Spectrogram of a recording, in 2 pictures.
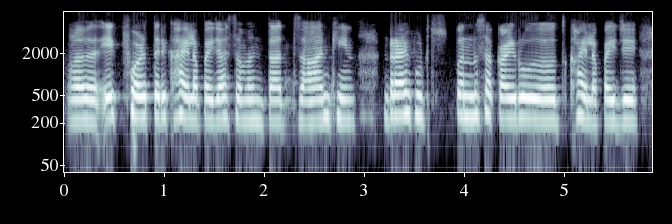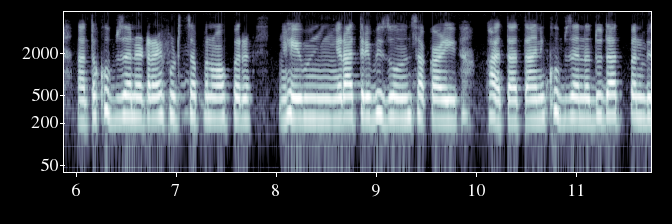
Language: Marathi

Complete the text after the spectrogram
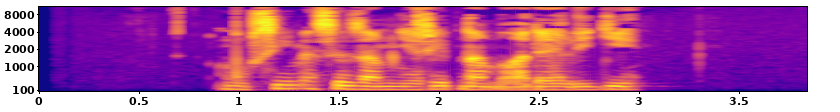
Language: Czech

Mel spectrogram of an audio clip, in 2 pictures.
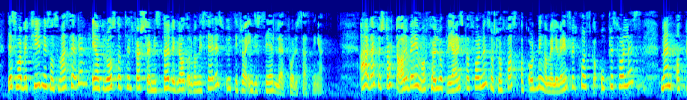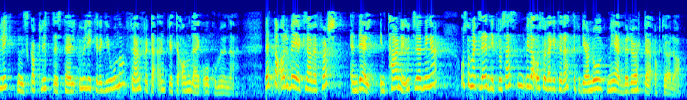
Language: Norwegian Bokmål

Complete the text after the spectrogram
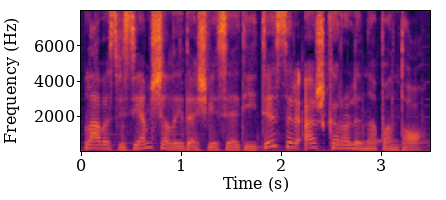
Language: Lithuanian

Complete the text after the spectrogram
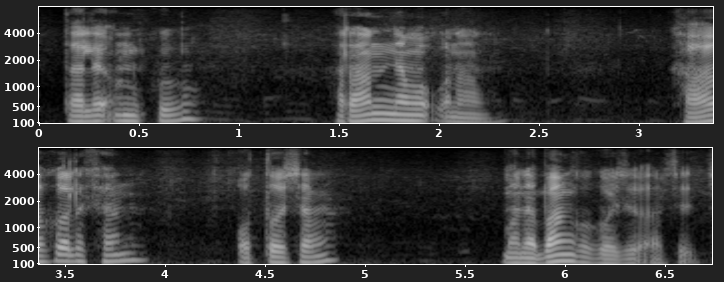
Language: Santali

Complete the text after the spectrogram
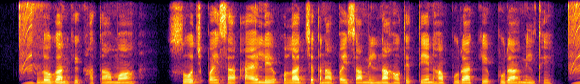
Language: Chhattisgarhi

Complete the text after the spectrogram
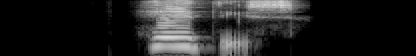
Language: Icelandic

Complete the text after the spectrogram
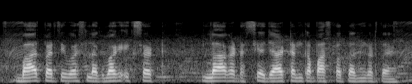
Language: Hindi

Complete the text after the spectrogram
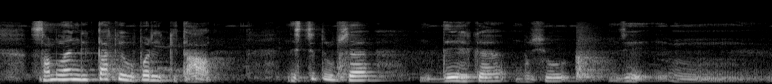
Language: Maithili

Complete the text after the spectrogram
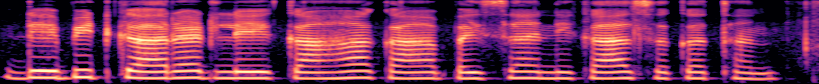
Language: Chhattisgarhi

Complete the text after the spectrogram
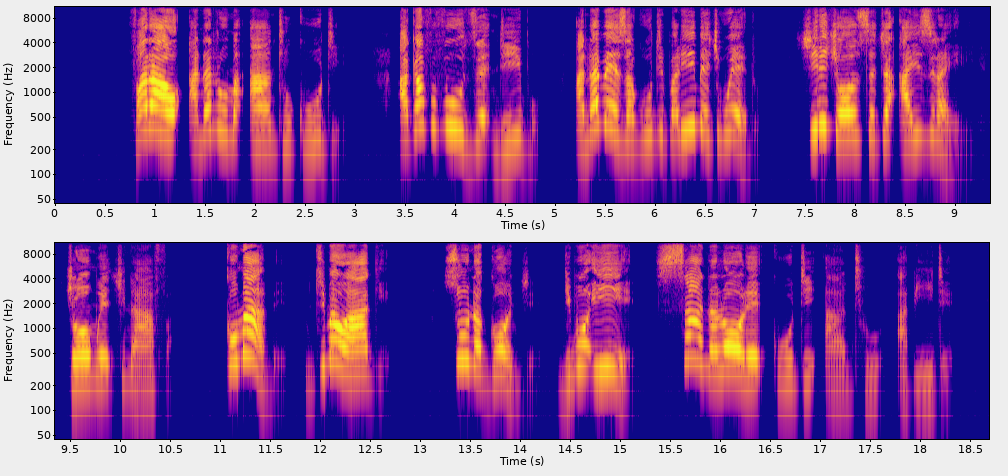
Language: Nyanja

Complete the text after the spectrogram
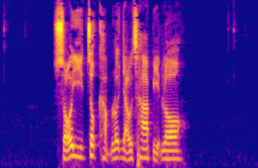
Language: Cantonese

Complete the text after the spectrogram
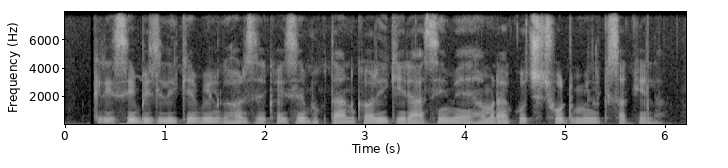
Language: Magahi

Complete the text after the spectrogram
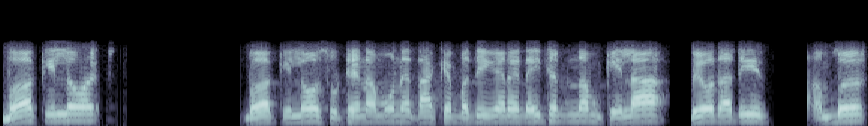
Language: Sindhi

